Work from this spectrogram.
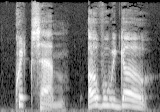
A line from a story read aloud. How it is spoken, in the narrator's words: cried Frodo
